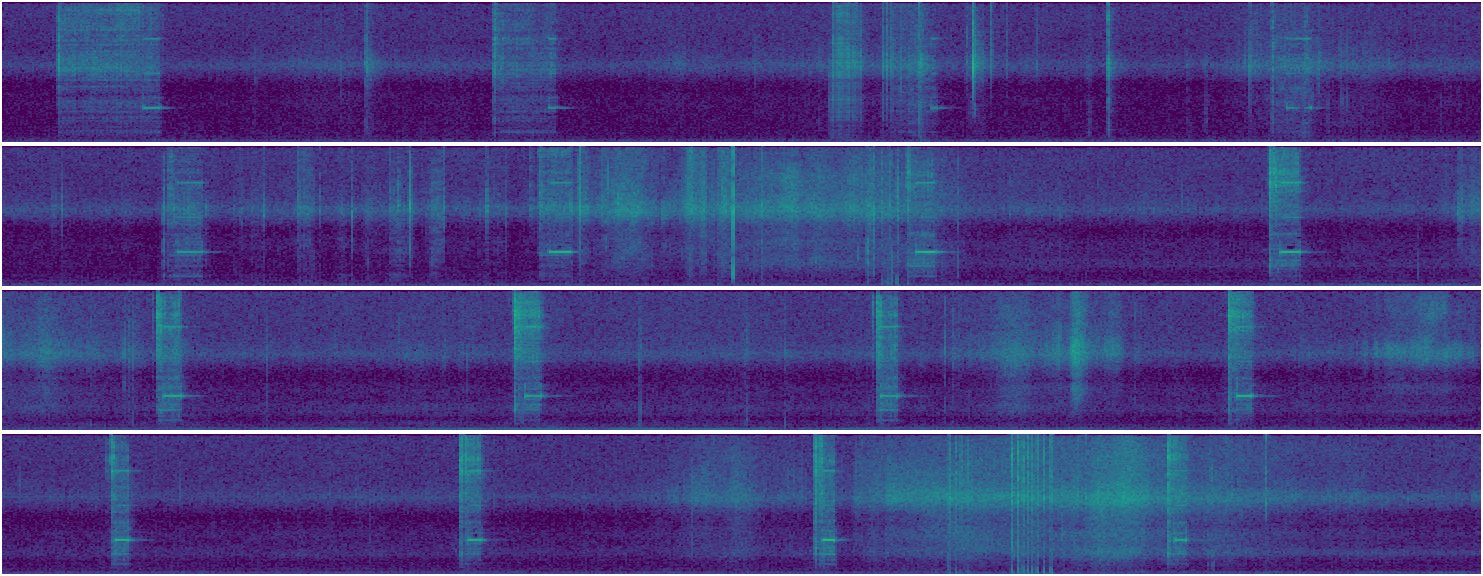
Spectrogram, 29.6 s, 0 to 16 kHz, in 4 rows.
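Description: Olympus Camedia C-4040Z digital camera stuck in a low-battery power cycle: a short high beep with a click roughly every two seconds as it keeps restarting and cutting out. For several seconds in the middle there is a low whirr from the lens motor trying to retract the zoom lens.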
